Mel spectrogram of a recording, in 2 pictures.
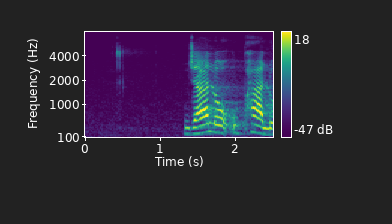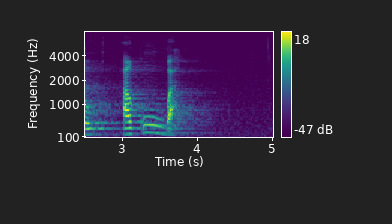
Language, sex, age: Xhosa, female, 38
